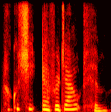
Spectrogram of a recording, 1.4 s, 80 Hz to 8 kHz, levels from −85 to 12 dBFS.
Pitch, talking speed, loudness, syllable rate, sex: 265 Hz, 260 wpm, -19 LUFS, 5.4 syllables/s, female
